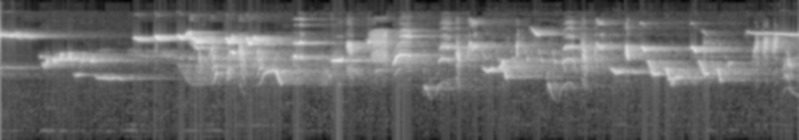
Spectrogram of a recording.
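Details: Forest birdsong with several birds singing at once: a dense, continuous mix of high whistles, quick chirps and short trilled phrases that rise and fall, with no pause across the stretch.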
